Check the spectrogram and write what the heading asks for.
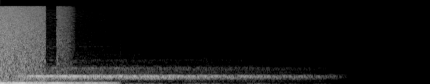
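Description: The fading tail of a rumbling explosion sound effect. The rumble dies away about a second in, leaving a single held low tone that rings on and fades out over the next two seconds.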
